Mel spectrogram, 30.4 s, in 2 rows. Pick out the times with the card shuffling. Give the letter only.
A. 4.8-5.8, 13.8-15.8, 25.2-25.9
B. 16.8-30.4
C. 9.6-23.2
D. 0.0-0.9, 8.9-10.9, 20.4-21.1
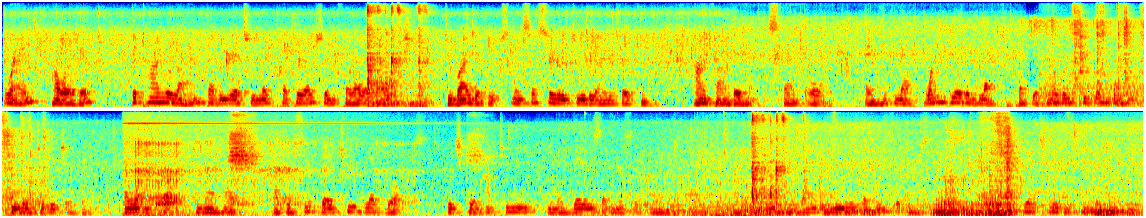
A.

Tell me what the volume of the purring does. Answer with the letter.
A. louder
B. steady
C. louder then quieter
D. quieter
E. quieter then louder
E.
